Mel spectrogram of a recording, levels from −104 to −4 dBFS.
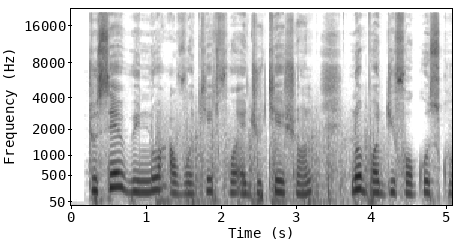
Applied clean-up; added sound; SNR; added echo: none; Thunder; 17 dB; none.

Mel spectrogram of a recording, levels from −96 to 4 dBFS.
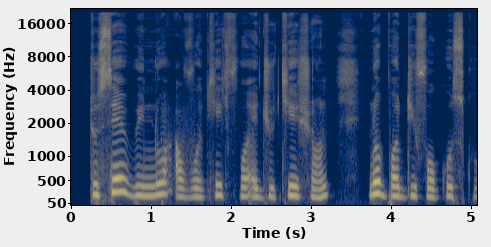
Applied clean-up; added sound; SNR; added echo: neural mask model DeepFilterNet 3.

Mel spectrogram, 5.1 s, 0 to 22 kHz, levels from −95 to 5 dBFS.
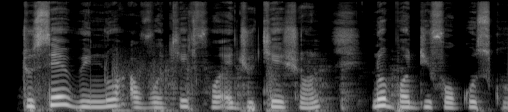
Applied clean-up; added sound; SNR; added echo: classical method log-MMSE.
